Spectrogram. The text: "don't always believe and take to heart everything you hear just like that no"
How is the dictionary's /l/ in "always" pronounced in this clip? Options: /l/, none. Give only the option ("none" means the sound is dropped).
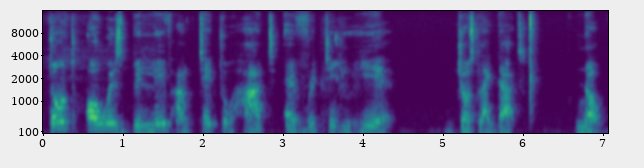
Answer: /l/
